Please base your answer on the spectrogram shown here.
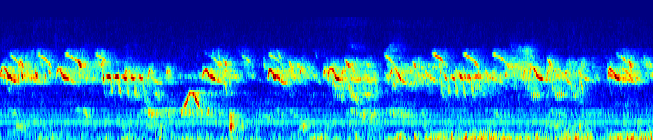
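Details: At a South African waterhole in the Sabi Sand Wildtuin, red-billed buffalo weavers keep up a thick, high-pitched twittering, short chirps packed closely together, with a couple of lower downslurred notes early on.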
